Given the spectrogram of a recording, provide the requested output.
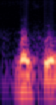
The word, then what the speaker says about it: Rensselaer: Rensselaer, right.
